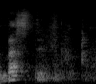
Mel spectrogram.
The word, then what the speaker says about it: Bastet: Ça se prononce comme ça, Bastet.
